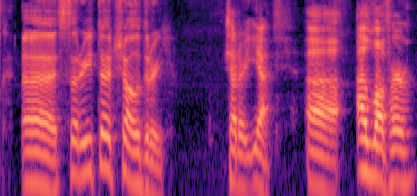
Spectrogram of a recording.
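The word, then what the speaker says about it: Sarita Choudhury: I believe her name is pronounced Sarita Chowdhury. Sarita Chowdhury.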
